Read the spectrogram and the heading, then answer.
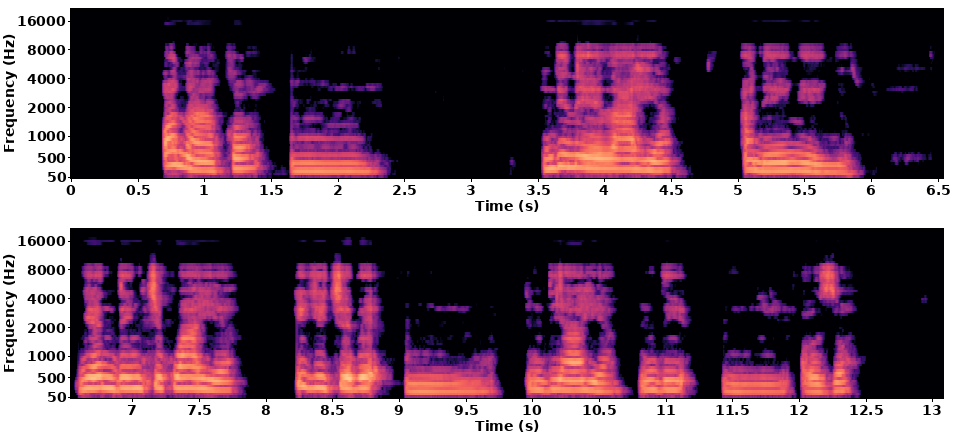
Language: Igbo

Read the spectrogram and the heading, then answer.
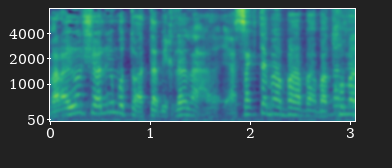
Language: Hebrew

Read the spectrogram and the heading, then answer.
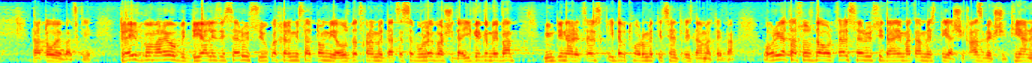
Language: Romanian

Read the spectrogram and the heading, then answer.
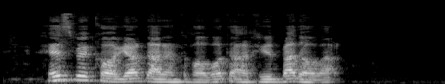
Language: Persian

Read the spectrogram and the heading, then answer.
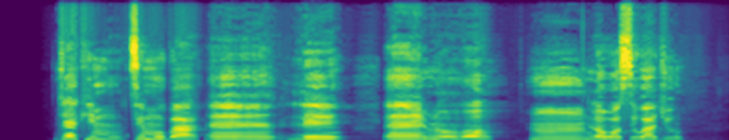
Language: Yoruba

